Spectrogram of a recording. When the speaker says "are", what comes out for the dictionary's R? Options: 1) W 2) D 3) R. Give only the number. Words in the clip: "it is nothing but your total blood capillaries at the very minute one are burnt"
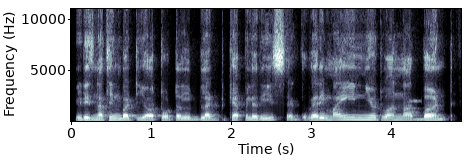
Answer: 3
